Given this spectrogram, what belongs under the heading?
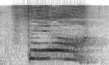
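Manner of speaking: very high, loud shout of triumph; hammed-up jackpot shout; excited shout. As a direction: yell it like you just hit the jackpot. Ad character shouting win.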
